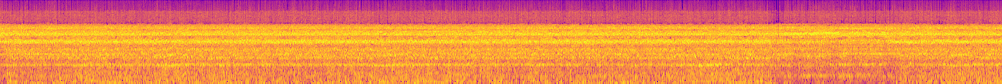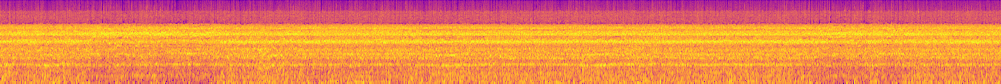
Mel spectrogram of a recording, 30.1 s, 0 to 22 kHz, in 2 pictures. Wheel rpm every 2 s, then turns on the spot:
230, 220, 230, 230, 230, 230, 230, 220, 220, 230, 230, 230, 230, 230, 230.
none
